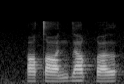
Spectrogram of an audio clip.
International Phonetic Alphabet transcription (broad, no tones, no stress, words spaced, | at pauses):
ʌtˤɛnda qʷʌ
